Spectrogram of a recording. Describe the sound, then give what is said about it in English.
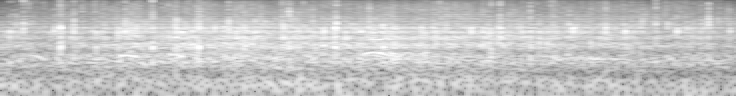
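A crowd at a service claps steadily for several seconds as the speaker takes a drink, a dense, even patter of many hands with no voices on top, holding at a consistent level throughout. “Like, every time I take a drink, if you would just clap, that would be, like, awesome.”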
